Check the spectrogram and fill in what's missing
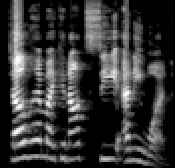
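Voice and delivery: loud, high querulous refusal; complaining. A narrator's reading. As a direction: complain from behind a closed door. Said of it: "it said complainingly".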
